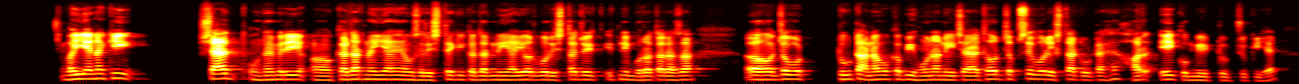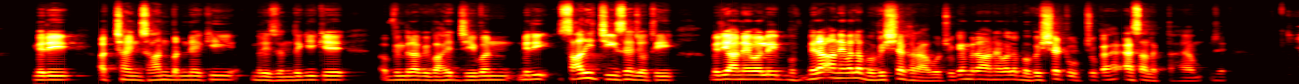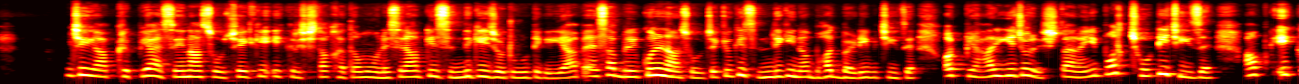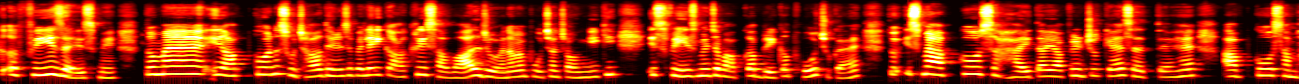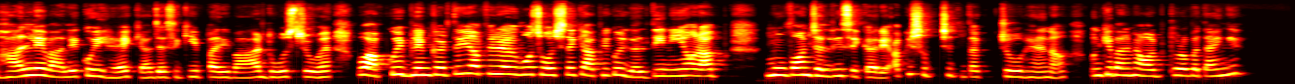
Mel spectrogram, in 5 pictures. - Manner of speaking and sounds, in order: in English: "फ़ेज़"; in English: "फ़ेज़"; in English: "ब्रेकअप"; in English: "ब्लेम"; in English: "मूव ऑन"
- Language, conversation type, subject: Hindi, advice, टूटे रिश्ते को स्वीकार कर आगे कैसे बढ़ूँ?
